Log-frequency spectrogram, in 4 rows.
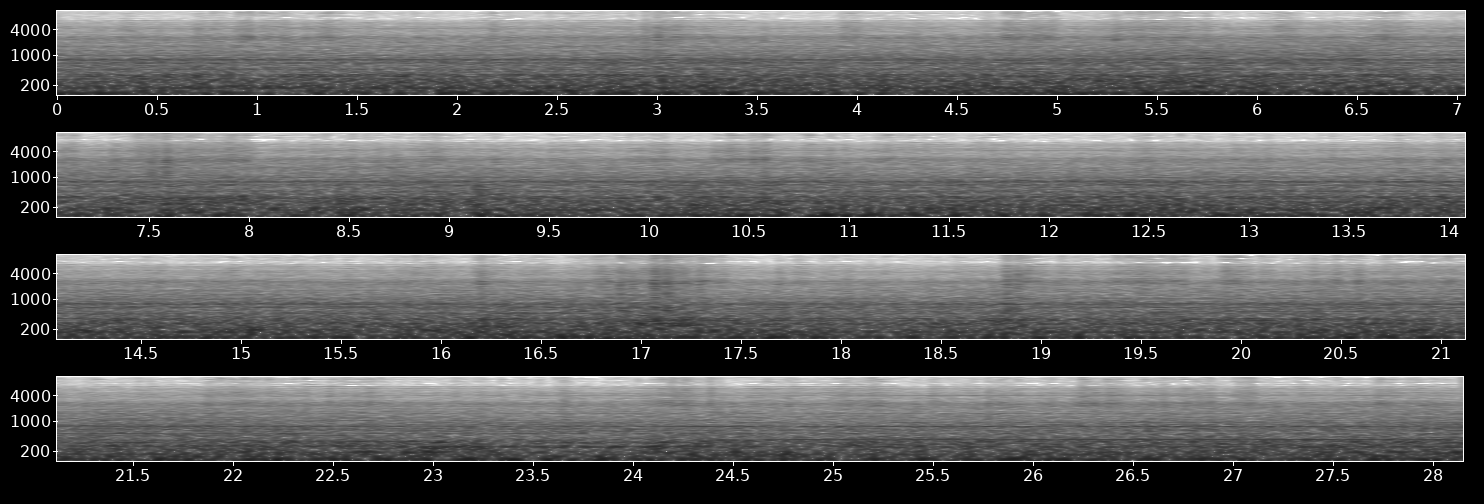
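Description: Dennis Dart SLF bus with a Euro 3 Cummins diesel engine, running steadily under way, heard from inside the saloon. A deep engine drone sits under road noise, with a faint steady whine and the odd light knock or rattle.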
